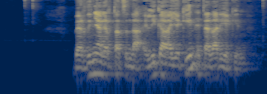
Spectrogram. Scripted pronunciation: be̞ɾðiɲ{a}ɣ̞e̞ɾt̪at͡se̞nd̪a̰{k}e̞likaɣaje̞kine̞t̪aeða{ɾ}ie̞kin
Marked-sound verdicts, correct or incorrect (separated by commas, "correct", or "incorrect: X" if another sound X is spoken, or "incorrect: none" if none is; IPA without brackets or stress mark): correct, incorrect: ʔ, correct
